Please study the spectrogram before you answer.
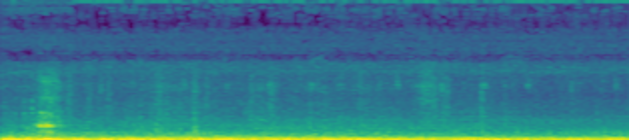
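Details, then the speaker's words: Bus coasting after a brake job: low even road rumble, no growl rising with speed; the previous loud wheel bearing growl is gone, wheel bearings sound normal. "The wheel bearing noise is gone. The growl is gone. I wish you could have heard it."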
